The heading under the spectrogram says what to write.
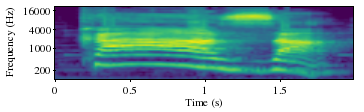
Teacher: o S tem o som do Z, mas na grafia ele é escrito com a letrinha S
